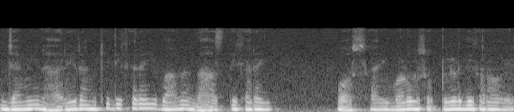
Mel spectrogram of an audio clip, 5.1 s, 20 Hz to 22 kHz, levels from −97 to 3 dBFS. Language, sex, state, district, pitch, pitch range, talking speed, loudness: Hindi, male, Bihar, Kishanganj, 125 Hz, 115-135 Hz, 210 wpm, -14 LUFS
